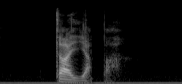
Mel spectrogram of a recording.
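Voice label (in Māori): "taiapa", Māori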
